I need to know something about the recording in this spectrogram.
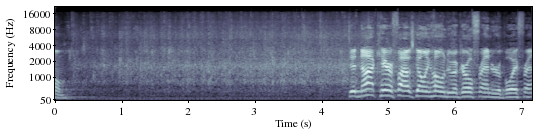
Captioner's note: applause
